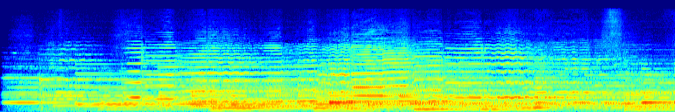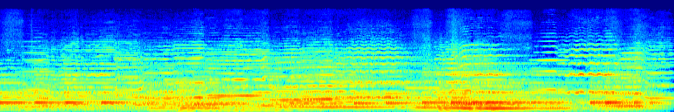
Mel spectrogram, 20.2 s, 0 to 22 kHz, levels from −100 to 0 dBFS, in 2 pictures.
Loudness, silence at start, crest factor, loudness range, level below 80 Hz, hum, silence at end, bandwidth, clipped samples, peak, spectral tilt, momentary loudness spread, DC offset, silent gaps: -23 LUFS; 0.05 s; 18 dB; 7 LU; -48 dBFS; none; 0 s; 7.6 kHz; under 0.1%; -6 dBFS; -8 dB/octave; 11 LU; under 0.1%; none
